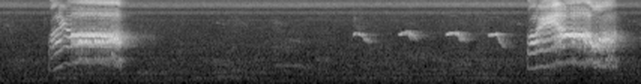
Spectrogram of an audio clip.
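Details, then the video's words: Sumbawa black-naped oriole delivering two loud, rasping, mewing calls about five seconds apart, with a short run of four quick, soft whistled notes between them; otherwise quiet hiss. "Pancingan suara burung kepodang SUMBAWA"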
